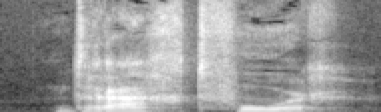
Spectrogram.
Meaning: inflection of voordragen: 1. second/third-person singular present indicative 2. plural imperative
- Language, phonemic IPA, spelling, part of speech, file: Dutch, /ˈdraxt ˈvor/, draagt voor, verb, Nl-draagt voor.ogg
